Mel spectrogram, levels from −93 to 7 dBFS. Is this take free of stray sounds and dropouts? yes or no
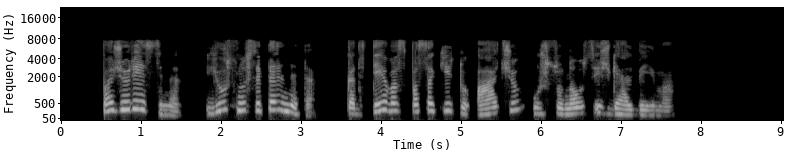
yes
